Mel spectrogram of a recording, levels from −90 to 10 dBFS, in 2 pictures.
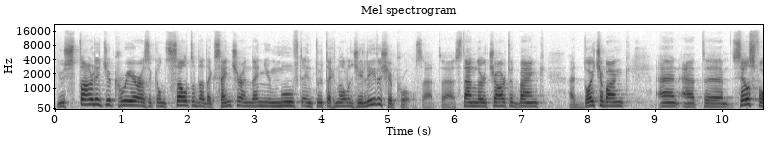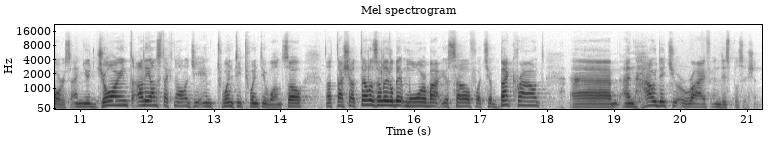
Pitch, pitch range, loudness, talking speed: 165 Hz, 150-185 Hz, -17 LUFS, 160 wpm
